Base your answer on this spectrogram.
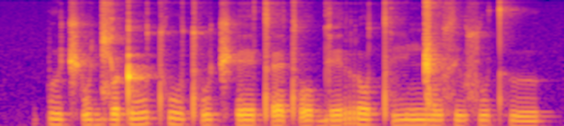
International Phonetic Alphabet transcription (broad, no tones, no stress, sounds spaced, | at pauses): p ɯ t͡ʃʼ u d͡ʑ o ʈ u tʰ u tʼ u t͡ʃʼ e tʼ ɛ tʼ o ɡ e r o tʼ i ŋ͡ǁ u s i sʷ e t̪ʰ ɯ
